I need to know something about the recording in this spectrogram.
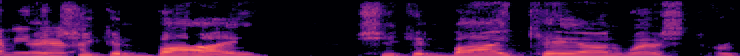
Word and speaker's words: Kanye: I mean, and she can buy Kanye West, or how you pronounce that right? Kanye?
